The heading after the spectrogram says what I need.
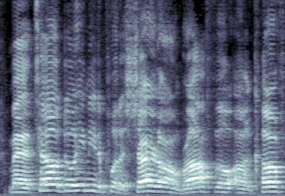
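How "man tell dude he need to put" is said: usual speaking voice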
